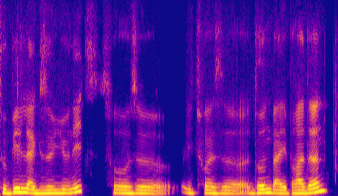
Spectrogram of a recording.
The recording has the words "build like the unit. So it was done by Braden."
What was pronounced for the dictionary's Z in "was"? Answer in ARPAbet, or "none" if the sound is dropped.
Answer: Z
